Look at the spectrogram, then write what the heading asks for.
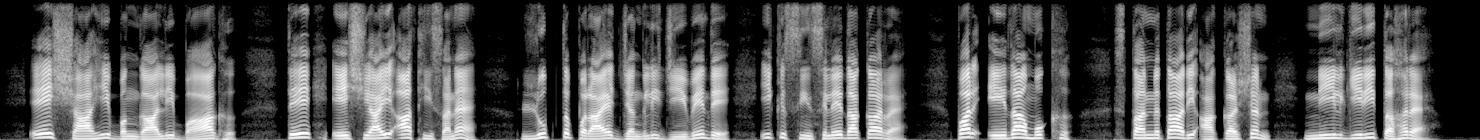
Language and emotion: Dogri, neutral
